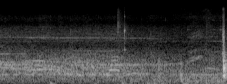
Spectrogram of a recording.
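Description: Steady, indistinct hubbub of a cricket-ground crowd and broadcast ambience, with no single event standing out.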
